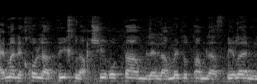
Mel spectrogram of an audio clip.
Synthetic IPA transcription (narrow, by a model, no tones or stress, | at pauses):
imanijaχo̞lːead̪ʁiχleaχʃiʁo̞t̪amle̞lame̞d̪o̞t̪amleasbiʁlaem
